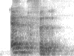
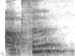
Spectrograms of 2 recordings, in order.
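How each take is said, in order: First: Äpfel with the front eh umlaut. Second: Apfel said with an open ah, higher pitch; plain German a. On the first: Teacher contrasting with Apfel, umlaut eh in Äpfel. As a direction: slide Äpfel forward to eh-pfel. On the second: Teacher contrasting singular and plural, open ah in Apfel. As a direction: say Apfel with a clear ah, no umlaut. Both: Shown as a demonstration. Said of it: "sounds like".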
